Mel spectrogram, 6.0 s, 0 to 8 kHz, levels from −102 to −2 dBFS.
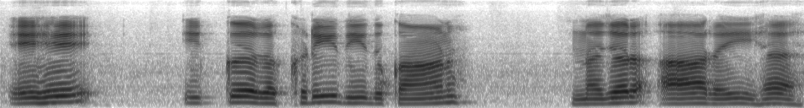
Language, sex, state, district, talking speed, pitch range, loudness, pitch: Punjabi, male, Punjab, Kapurthala, 90 wpm, 135-160 Hz, -19 LUFS, 145 Hz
